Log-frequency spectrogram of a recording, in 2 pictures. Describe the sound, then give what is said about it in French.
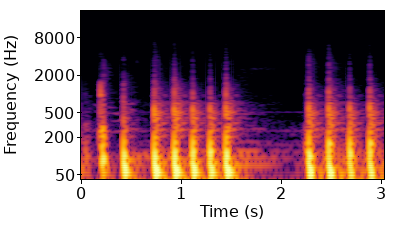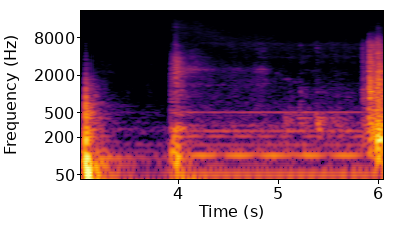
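Knocking on the door of a concierge's lodge by a marble staircase: two bursts of rapid, sharp knocks, the first longer, the second about five blows, followed by a steady low hum. “Frappe à la loge de la concierge.”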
